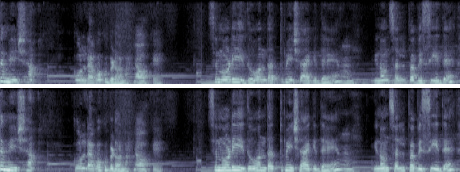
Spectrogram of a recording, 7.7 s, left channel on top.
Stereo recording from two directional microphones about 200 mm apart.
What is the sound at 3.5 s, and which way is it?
Speech, 45° right (ahead or behind).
